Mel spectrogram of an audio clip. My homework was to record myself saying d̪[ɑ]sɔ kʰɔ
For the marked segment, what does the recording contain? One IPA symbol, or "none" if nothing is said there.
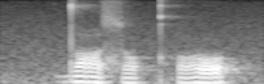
ɑ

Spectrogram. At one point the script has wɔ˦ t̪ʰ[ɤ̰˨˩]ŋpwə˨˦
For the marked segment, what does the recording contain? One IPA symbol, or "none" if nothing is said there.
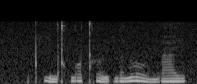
ɤ̰˨˩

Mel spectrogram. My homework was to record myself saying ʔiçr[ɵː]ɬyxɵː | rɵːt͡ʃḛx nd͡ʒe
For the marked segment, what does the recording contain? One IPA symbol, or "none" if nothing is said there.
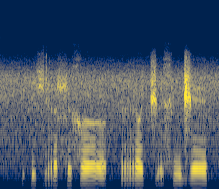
ɵ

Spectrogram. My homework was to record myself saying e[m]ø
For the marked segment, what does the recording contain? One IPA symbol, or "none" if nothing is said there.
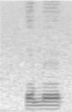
m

